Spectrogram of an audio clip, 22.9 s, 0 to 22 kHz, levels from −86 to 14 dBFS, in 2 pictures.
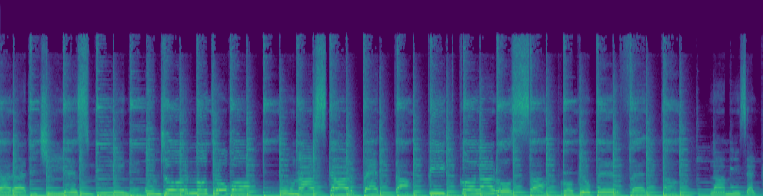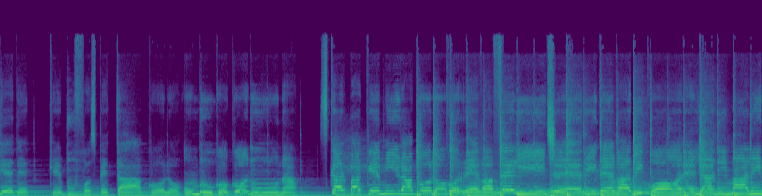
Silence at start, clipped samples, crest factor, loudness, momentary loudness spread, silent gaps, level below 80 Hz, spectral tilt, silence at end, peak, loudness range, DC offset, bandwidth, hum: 0 s; under 0.1%; 16 dB; -18 LUFS; 6 LU; none; -28 dBFS; -5.5 dB/octave; 0 s; -2 dBFS; 5 LU; under 0.1%; 18 kHz; none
